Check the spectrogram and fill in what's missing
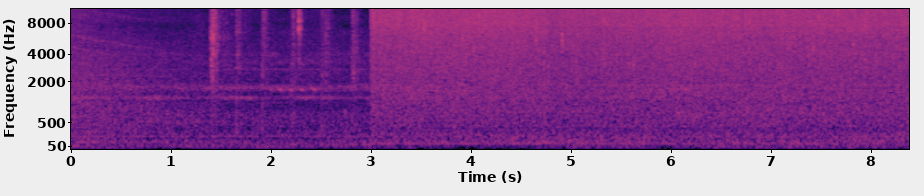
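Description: Rain falling in the video game Satisfactory, a steady broad hiss of rainfall that swells and thickens after a few seconds, continuous and soft, with a few faint clicks early on.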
